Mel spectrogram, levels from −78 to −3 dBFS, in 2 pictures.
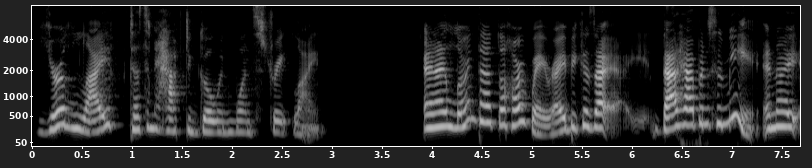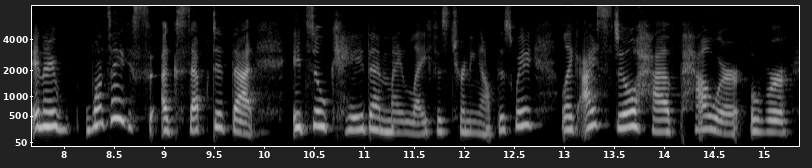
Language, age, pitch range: English, 20-39, 205-270 Hz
